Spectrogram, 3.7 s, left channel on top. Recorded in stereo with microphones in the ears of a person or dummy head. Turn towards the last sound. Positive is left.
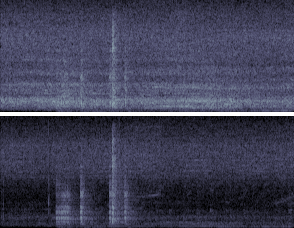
turn(degrees=-20)  # may be behind; listen again after turning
